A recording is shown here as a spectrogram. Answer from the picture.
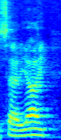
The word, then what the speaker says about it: Sarai: So it goes from Sarai, the Y sound at the end, to Sarah with the H sound at the end.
